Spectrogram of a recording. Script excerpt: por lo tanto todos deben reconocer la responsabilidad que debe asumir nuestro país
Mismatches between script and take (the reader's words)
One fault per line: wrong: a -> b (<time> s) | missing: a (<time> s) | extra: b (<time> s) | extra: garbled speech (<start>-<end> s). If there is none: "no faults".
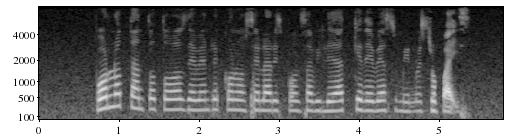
no faults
